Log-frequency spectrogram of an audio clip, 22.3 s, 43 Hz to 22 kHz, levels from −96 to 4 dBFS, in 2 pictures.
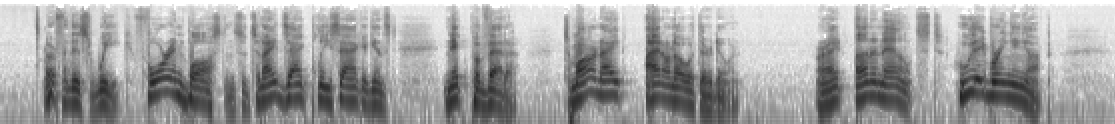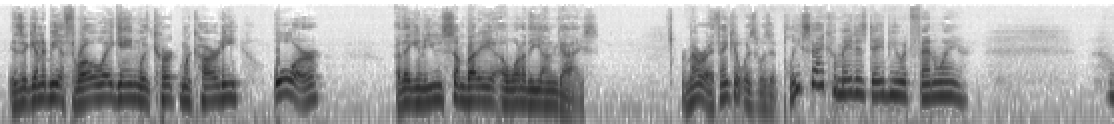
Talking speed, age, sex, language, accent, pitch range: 185 wpm, 50-69, male, English, American, 100-155 Hz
